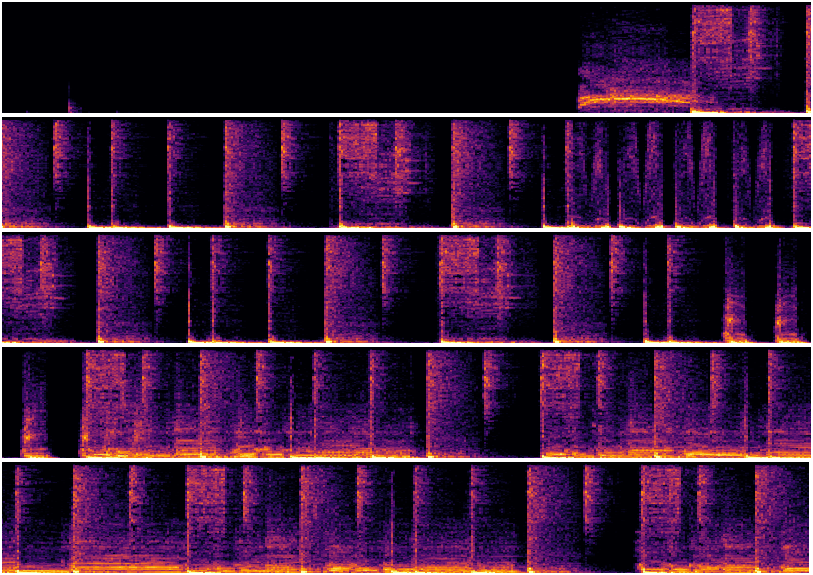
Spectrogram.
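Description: After about three seconds of silence, a loud rap rock track kicks in, opening with rapid, choppy turntable scratches over pounding drums before guitar and rhythm settle into a steady groove.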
